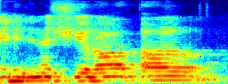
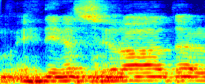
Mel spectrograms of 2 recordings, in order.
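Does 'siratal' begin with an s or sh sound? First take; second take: sh; s. First: The word begins with an sh sound. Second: The word begins with a plain s sound. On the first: The speaker calls it wrong. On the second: The speaker calls it right.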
